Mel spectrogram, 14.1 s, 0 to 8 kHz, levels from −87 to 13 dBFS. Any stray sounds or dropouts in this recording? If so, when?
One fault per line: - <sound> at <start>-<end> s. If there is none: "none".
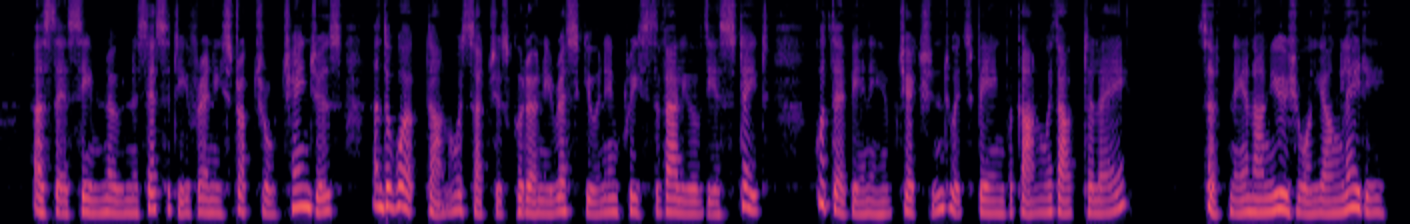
none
